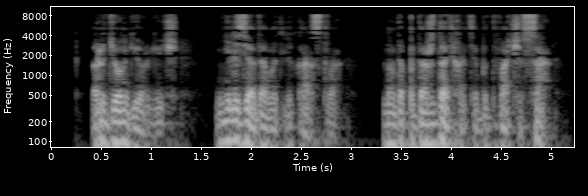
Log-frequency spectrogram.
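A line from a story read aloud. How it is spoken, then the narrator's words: Whisper. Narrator (Russian): прошептал Лебедев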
